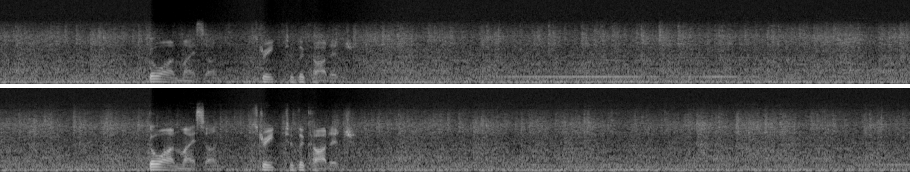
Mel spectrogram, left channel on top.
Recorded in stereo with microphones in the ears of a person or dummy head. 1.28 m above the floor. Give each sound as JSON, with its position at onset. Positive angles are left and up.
{"t": 1.5, "sound": "a man speaking", "side_deg": -40}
